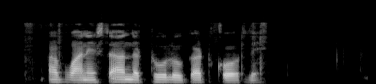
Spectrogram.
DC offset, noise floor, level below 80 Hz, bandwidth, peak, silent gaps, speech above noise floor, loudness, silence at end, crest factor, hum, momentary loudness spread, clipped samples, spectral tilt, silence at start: under 0.1%; -78 dBFS; -60 dBFS; 7.4 kHz; 0 dBFS; none; 60 dB; -18 LUFS; 1.1 s; 20 dB; none; 13 LU; under 0.1%; -6 dB/octave; 0.5 s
